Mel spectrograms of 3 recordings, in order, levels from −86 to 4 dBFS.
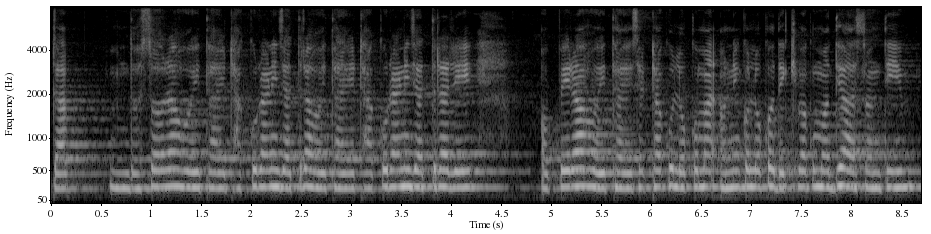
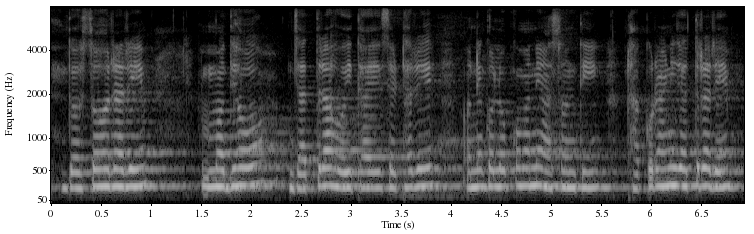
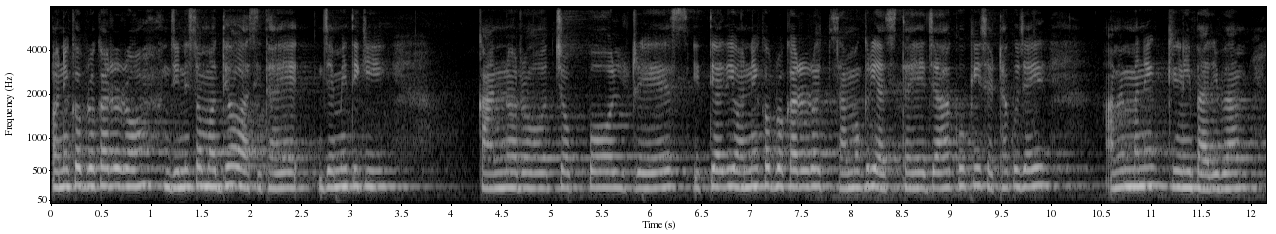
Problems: low volume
